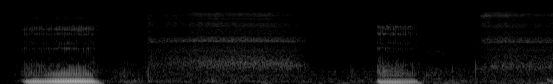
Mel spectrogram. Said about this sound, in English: The band was a little annoyed with him sleeping there in the studio, so they stuck a microphone in his face and recorded him snoring.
